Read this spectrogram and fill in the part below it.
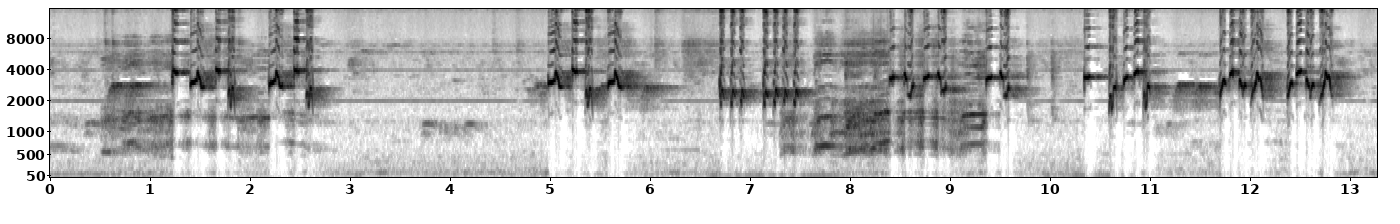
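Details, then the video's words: Sooty-headed bulbul in energetic 'full isian' song. Quick bright whistled phrases alternate with a dense, scratchy chattering stretch in the middle, broken by short quiet gaps. "SUARA BURUNG KUTILANG GACOR FULL ISIAN"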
